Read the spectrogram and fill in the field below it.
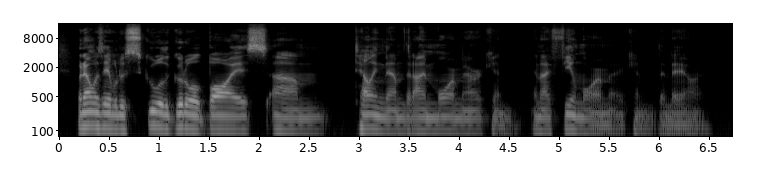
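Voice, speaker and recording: A man with a German accent speaks at a fairly quick pace in a fairly low pitch, on a very clean recording with a silent background. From southern Germany. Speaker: entrepreneur, real estate investor. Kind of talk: podcast interview. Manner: animated.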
